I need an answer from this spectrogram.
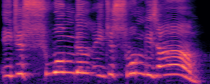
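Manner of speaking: high, loud outraged cry; outraged shout. Real, not acted. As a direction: yell it in disbelief at the foul. Reacts to the elbow.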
